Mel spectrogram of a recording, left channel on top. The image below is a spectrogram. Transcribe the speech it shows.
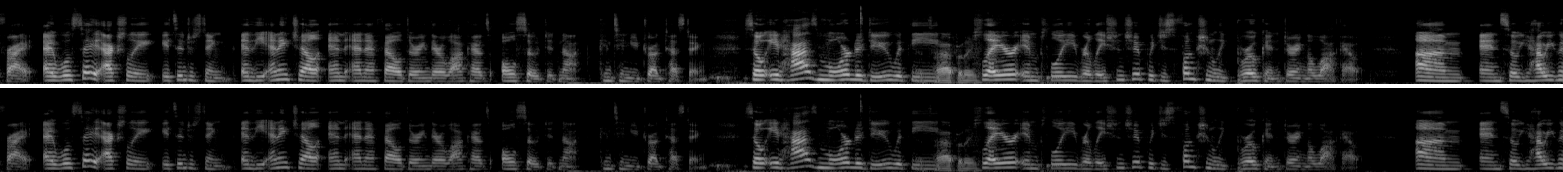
I will say, actually, it's interesting. And the NHL and NFL during their lockouts also did not continue drug testing. So it has more to do with the player-employee relationship, which is functionally broken during a lockout. And so how are you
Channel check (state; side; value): quieter; right; 7.0 dB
